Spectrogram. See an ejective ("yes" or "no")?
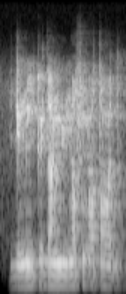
no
